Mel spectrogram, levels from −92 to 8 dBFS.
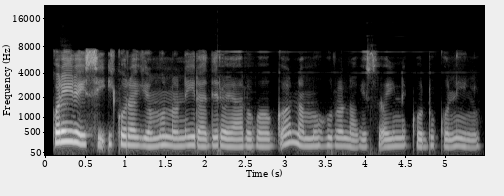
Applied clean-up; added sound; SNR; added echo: neural mask model DeepFilterNet 3.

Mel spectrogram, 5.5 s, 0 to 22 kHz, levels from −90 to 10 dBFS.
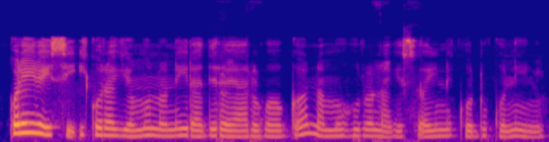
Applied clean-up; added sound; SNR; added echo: neural mask model Resemble Enhance denoiser.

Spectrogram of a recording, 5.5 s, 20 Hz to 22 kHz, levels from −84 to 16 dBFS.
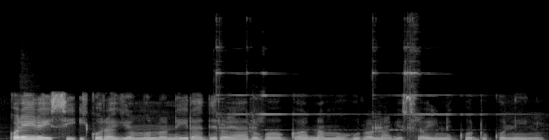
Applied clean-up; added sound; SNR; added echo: neural mask model RNNoise.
